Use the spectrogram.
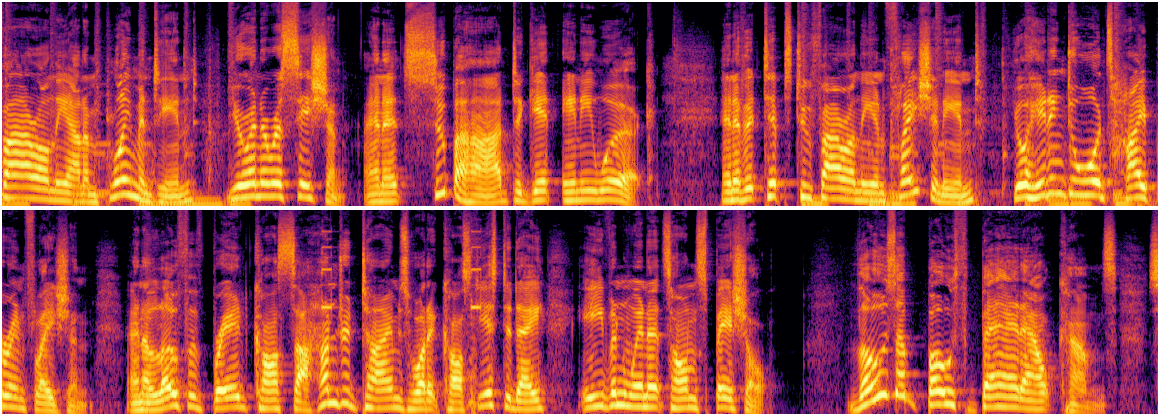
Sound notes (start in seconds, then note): none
